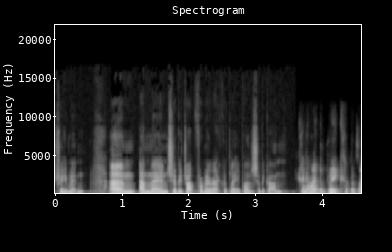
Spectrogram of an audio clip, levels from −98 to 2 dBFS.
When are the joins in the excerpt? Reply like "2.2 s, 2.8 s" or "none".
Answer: 3.5 s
